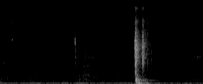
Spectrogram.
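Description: Computer keyboard keys being pressed: a few faint taps and one sharp, loud key press about one and a half seconds in.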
